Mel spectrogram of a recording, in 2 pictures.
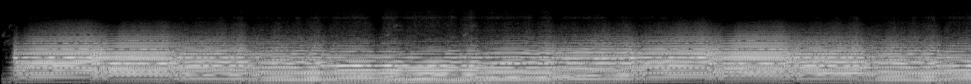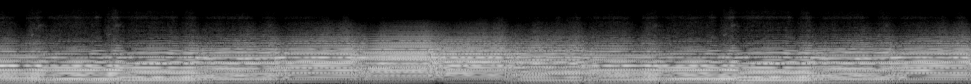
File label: alto flute trumpet chord morph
